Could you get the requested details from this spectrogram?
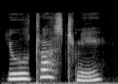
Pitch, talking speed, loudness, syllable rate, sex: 250 Hz, 150 wpm, -15 LUFS, 2.9 syllables/s, female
